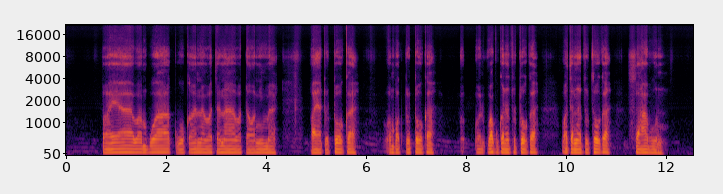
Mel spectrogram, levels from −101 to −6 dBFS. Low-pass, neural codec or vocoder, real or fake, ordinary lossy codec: none; autoencoder, 48 kHz, 128 numbers a frame, DAC-VAE, trained on Japanese speech; fake; none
